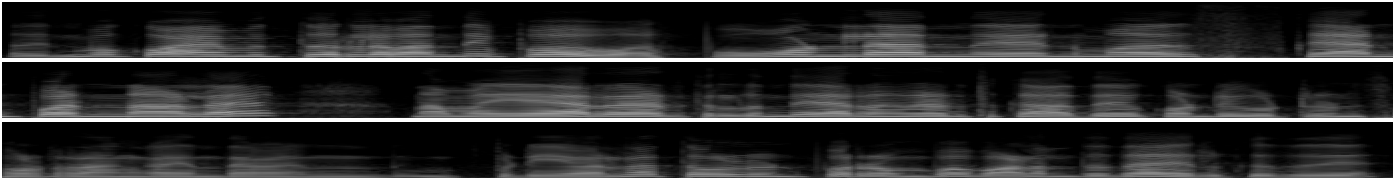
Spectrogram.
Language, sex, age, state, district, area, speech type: Tamil, female, 60+, Tamil Nadu, Erode, rural, spontaneous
